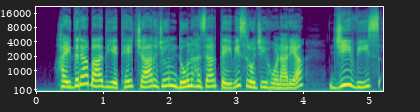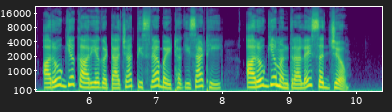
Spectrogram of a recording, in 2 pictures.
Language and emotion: Marathi, neutral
